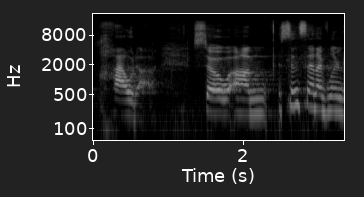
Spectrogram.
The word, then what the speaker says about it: Gouda: And the proper pronunciation is Gouda."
